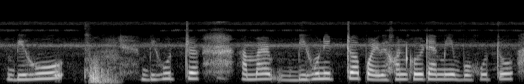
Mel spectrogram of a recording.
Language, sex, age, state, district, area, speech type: Assamese, female, 18-30, Assam, Lakhimpur, rural, spontaneous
